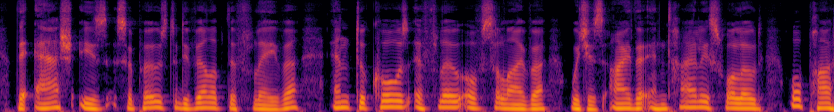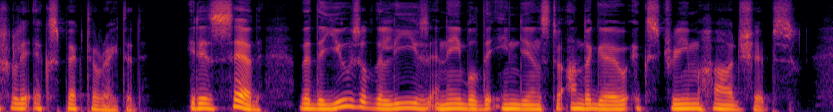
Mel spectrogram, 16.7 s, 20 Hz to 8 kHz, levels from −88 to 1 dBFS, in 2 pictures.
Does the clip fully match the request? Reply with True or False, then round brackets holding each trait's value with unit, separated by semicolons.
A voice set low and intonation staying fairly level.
False (125 Hz; 3.1 semitones)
